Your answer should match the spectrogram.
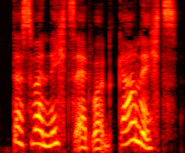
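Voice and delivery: pleading, emphatic denial; urgent protest. A narrator's reading. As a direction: protest insistently, voice rising. Bella protests, pleading with Edward.

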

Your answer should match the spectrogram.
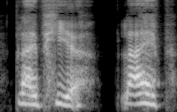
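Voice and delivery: loud, urgent plea; desperate outburst. A narrator's reading. Jacob begs Bella to stay, desperate and loud. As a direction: push each word out forcefully. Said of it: "stieß er hervor".

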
